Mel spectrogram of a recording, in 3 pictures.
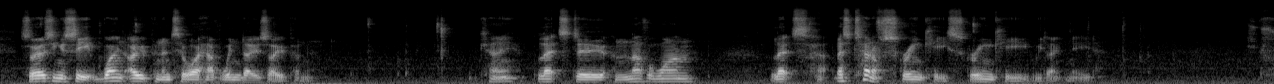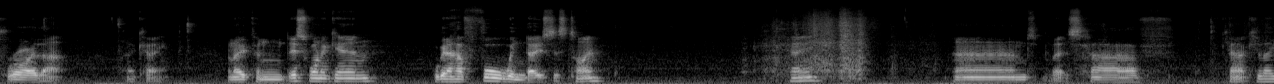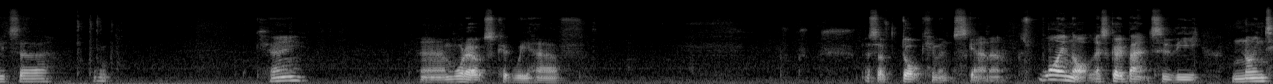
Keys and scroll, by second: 0.6 alt+g, 1.0 alt+g, 1.3 alt+g, 9.5 super+4, 10.3 super+3.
